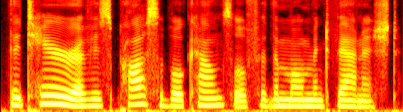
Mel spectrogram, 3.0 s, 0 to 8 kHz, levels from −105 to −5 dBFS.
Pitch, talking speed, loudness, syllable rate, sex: 180 Hz, 200 wpm, -16 LUFS, 6.0 syllables/s, female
